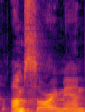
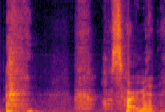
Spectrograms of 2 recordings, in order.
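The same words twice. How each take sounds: First: Plain sincere sympathy; mean the apology this time; straight-faced sympathy for the embarrassed fan; sincere sorry. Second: Whispered giggle through sorry; can't stop chuckling while apologizing; apologizing mid-giggle to the fan; laughing apology. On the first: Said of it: "I feel so bad for your situation". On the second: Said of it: "I'm not laughing at you". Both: Real, not acted.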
